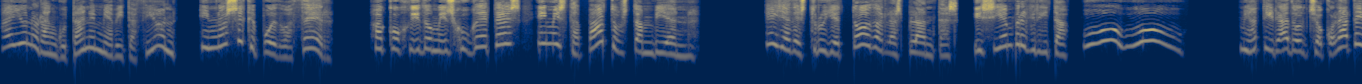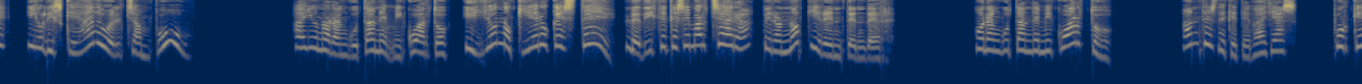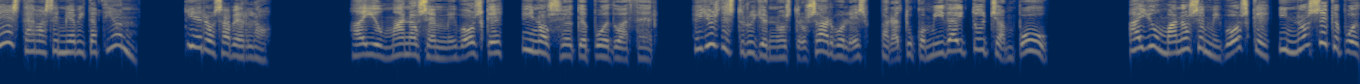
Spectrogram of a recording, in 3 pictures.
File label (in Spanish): animación orangutan no breaths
